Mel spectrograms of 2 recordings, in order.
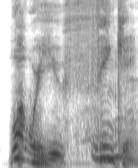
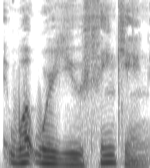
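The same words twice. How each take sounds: First: It sounds rhetorical and shaming. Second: It sounds genuinely curious and open.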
